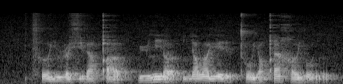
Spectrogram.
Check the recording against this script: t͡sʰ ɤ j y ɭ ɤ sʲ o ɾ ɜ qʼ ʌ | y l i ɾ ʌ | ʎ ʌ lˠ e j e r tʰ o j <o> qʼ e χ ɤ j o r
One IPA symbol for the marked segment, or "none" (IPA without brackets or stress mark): o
